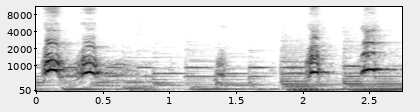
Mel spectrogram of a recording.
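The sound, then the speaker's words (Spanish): A man hiding under a bed imitates a dog, giving about five loud barking yelps in two quick pairs with a pause between, ending in a final bark. “No, no, debajo de la cama, debajo de la cama hay un perro. Y el hombre debajo de la cama hace...”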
